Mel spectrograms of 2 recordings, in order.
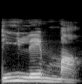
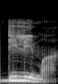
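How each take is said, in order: First: The second vowel sounds like 'e' in 'let'. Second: The second vowel sounds like 'ee' in 'see'. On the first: The speaker calls it right. "সঠিক উচ্চারণ হবে এইটা" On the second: The speaker calls it wrong. "Not ডিলেমা বা ডিলিমা, এটা হবে না কিন্তু"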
